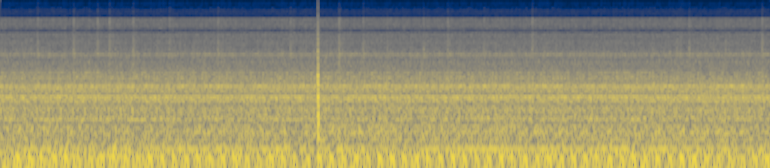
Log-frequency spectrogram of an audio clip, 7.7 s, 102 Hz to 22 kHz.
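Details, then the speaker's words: Car at 12,000 miles, around second oil change: steady idle with light, fast, evenly paced top-end tapping; owner says it is tapping pretty bad, cause not pinned down. "so it's it's tapping away right now like it's pretty bad and I haven't heard the noise that I can speak of since my oil change"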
